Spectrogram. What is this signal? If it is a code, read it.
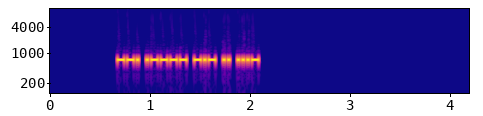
Morse code, heard as a keyed tone, about 52 wpm, 700 Hz. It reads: G1KIV
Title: DXCC-100 Call Signs - 5 Characters - Repeated 2x - 50wpm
